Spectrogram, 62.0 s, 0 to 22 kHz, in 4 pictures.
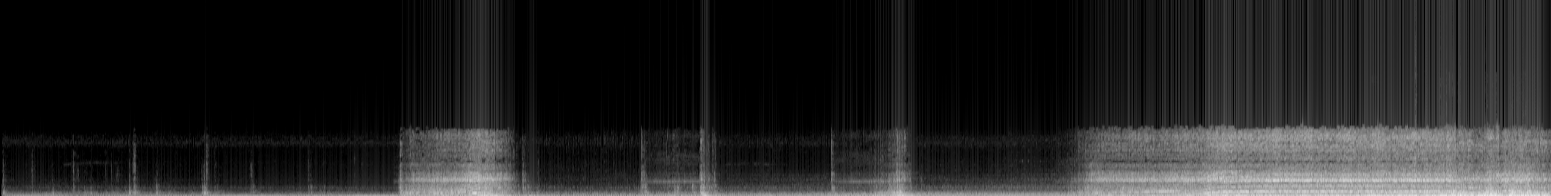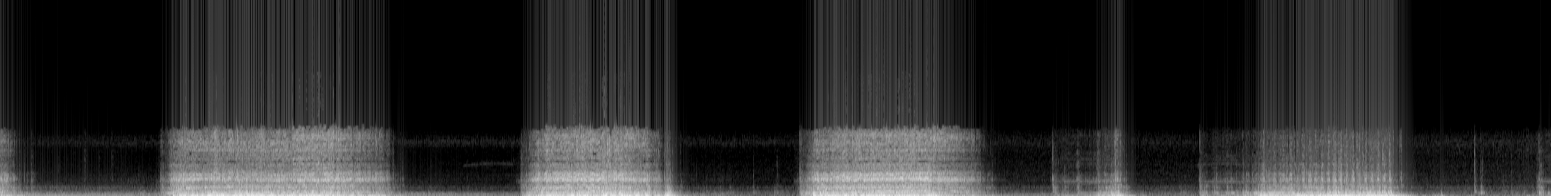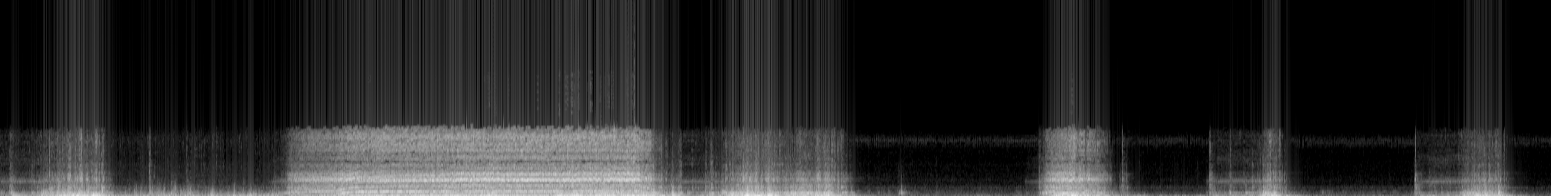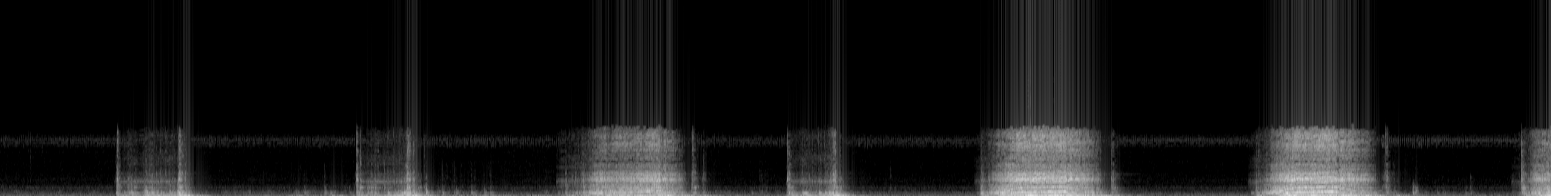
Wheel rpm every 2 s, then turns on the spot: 0, 0, 20, 0, 0, 40, 150, 100, 50, 60, 60, 30, 60, 20, 20, 10, 10, 130, 120, 20, 10, 0, 0, 10, 0, 0, 30, 0, 40, 30, 10.
28-30 38-40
